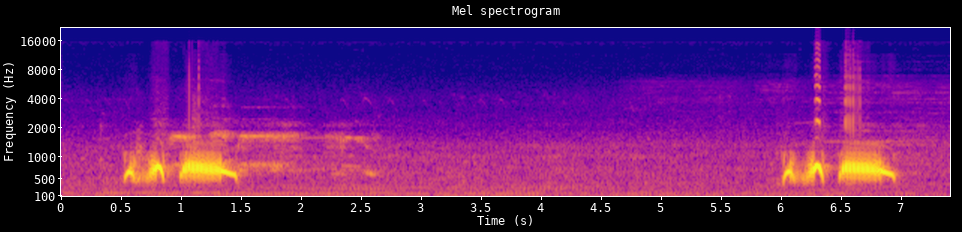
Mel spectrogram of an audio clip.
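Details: Spotted dove thúc bổi lure calling to excite another dove: two phrases about five seconds apart, each two short coos then a longer held note, otherwise quiet.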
